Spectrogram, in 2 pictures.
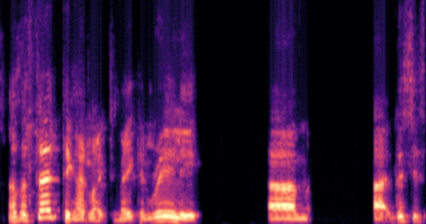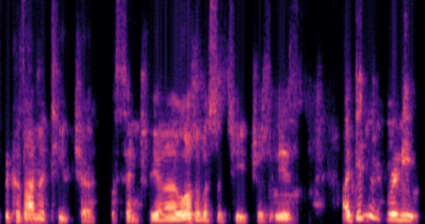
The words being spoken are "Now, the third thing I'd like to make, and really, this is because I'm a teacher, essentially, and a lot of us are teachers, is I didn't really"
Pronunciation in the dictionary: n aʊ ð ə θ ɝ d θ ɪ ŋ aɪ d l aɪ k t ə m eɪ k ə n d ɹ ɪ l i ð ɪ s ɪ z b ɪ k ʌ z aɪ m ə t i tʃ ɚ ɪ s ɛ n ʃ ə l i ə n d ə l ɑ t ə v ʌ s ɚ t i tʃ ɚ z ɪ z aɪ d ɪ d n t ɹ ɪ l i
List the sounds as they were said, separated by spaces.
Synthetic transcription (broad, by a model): n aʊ ð ə θ ɝ d θ ɪ ŋ aɪ d l aɪ k t ə m eɪ k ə n ɹ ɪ l i ð ɪ s ɪ z b ɪ k ʌ z aɪ m ə t i tʃ ɚ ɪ s ɛ n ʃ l i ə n ə l ɑ t ə v ʌ s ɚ t i tʃ ɚ z ɪ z aɪ d ɪ d n t ɹ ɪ l i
